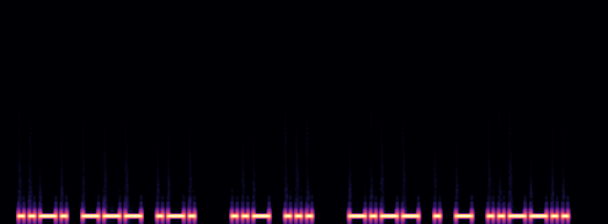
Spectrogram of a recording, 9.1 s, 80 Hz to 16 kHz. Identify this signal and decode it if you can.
Morse code, heard as a keyed tone, about 15 wpm, 700 Hz. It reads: FOR US YET?
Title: Sentences from Top 1000 Words - Review Part 3 - 15wpm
